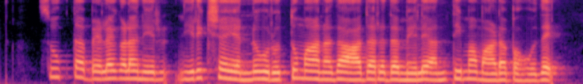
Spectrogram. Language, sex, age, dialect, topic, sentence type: Kannada, female, 25-30, Mysore Kannada, agriculture, question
